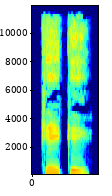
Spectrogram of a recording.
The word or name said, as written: ಕೇಕೇ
